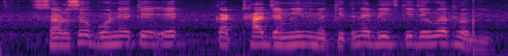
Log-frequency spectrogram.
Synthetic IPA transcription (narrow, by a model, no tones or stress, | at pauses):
sɐɾsoboːnekeeːkːɐʈʰːad͡ʒɐmiːnmẽkɪt̪nebiːt͡ʃkid͡ʒɐɾuːɾət̪ɦoːɡḭː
